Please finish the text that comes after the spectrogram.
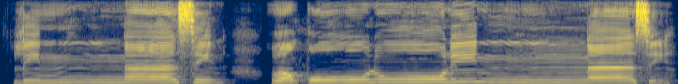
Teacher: لام کو نون کے ساتھ ملانا ہے، نون کے اوپر تشدید زور دیں گے اور اگلے نون کے ساتھ الف مدہ ہے، ایک الف دال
